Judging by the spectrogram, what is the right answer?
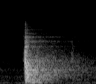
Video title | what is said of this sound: Floors are DONE! - And Electrical is Coming Together | they're a little wiggly. Right, if I shake the baluster, you hear it.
